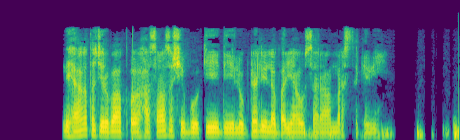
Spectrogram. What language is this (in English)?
Pashto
